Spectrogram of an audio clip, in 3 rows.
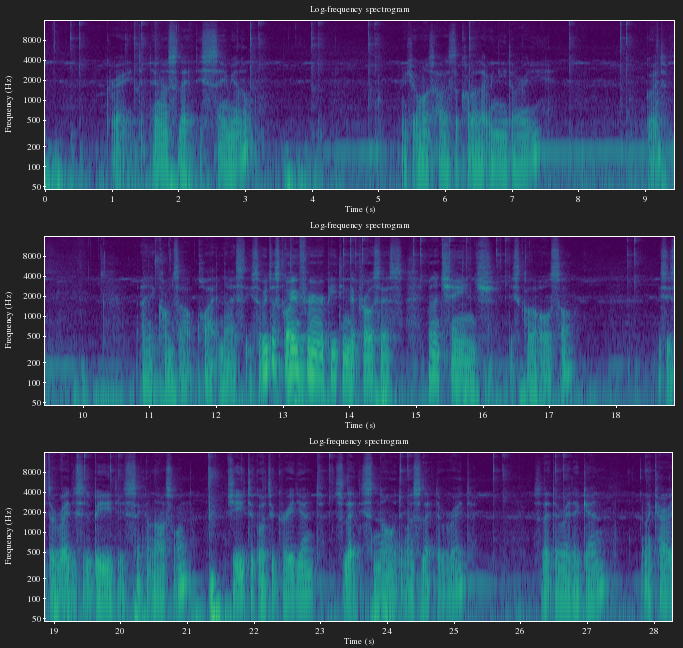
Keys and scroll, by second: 1.8 d, 3.5 d, 11.1 ctrl+s, 14.3 d, 15.8 z, 16.5 d, 18.9 s, 20.1 s, 21.3 g, 23.7 d.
